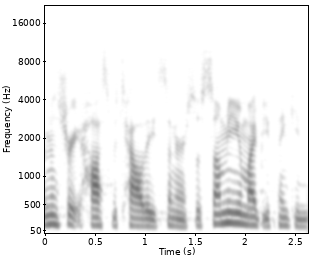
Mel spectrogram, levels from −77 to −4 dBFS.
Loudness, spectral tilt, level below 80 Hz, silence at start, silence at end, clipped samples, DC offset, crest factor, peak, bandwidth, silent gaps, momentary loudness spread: -42 LUFS; -6 dB/octave; under -90 dBFS; 0 s; 0 s; under 0.1%; under 0.1%; 20 dB; -22 dBFS; 16.5 kHz; none; 8 LU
